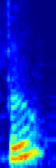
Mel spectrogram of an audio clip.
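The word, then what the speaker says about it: 蝠: The word for bat is fu. It sounds like the word for good fortune and blessings.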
